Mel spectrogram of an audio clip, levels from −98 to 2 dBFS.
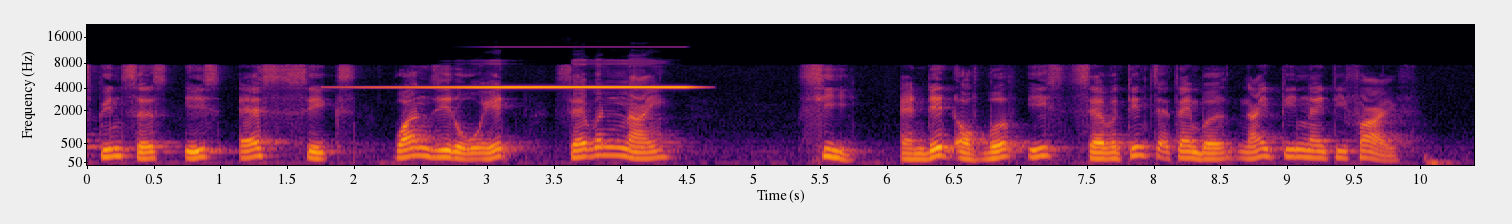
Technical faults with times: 1.75-4.71 loudspeaker feedback squeal

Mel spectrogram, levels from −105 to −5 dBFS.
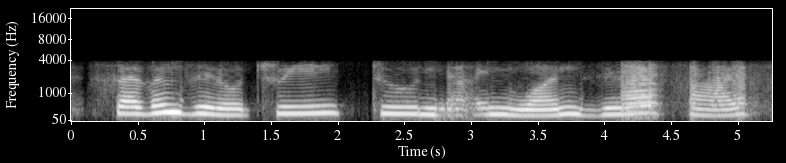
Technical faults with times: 0.00-5.26 G.729 codec
2.72-3.14 VoIP packet loss concealed by the speech codec
4.12-5.26 buffer tearing

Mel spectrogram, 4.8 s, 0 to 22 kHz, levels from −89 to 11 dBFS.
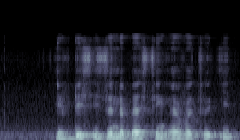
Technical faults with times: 0.00-4.80 stereo read as mono

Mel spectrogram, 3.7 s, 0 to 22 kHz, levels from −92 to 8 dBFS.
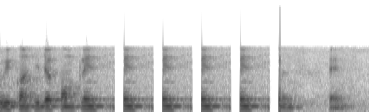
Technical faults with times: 1.14-2.79 stutter with silent gaps
3.02-3.29 comfort noise in place of the background
3.56-3.70 comfort noise in place of the background

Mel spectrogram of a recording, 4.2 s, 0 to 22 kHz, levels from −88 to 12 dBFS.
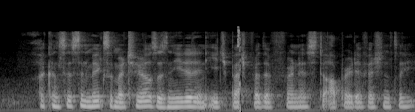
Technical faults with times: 2.37-2.42 damaged data in a compressed stream

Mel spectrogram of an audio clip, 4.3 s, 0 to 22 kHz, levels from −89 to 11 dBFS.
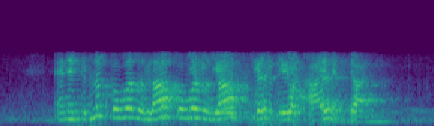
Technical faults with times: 0.64-1.09 AMR bit errors
1.44-3.56 doubled audio track
2.48-3.23 AMR bit errors

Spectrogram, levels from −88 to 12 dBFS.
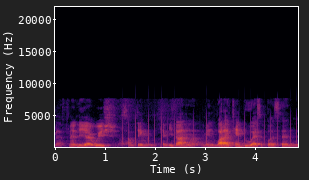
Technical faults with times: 1.35-4.85 train of clicks

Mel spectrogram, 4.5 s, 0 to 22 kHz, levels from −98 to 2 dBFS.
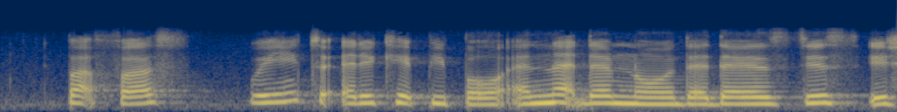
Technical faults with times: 0.00-4.49 gain pumping

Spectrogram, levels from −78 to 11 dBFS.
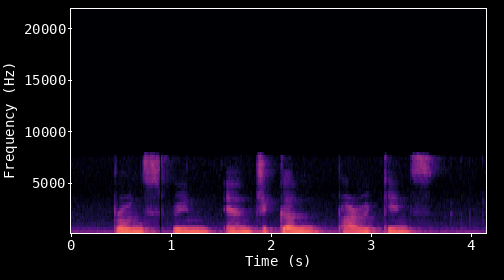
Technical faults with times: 0.88-0.90 AAC frame loss with muting
3.16 AAC frame loss with muting

